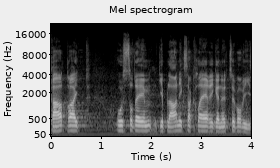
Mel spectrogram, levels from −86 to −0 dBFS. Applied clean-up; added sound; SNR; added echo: none; none; none; none.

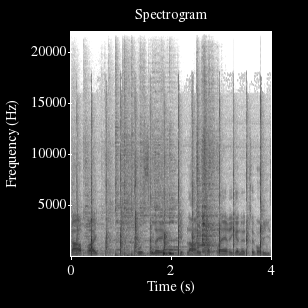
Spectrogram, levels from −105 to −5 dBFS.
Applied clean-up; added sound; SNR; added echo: none; Dishes, pots, and pans + Clapping; -3 dB; none.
